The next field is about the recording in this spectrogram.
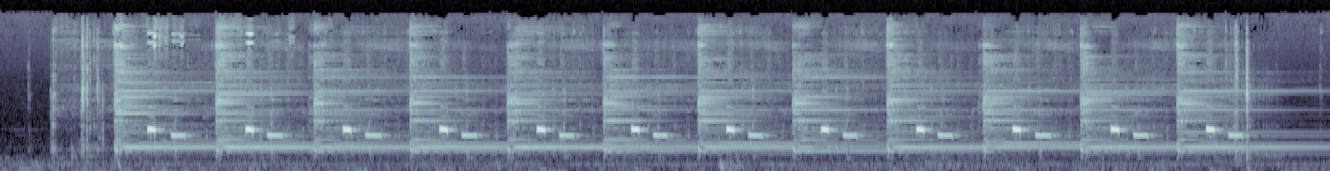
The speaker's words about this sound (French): Oui, euh, vous entendez que les, heures euh, sonnent, les temps passent.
